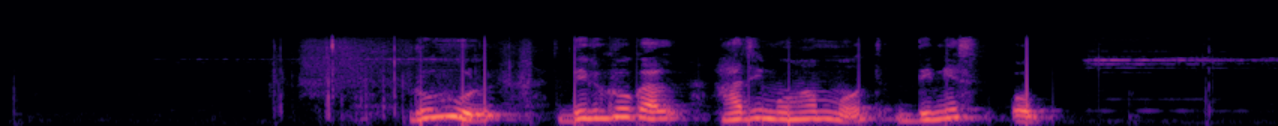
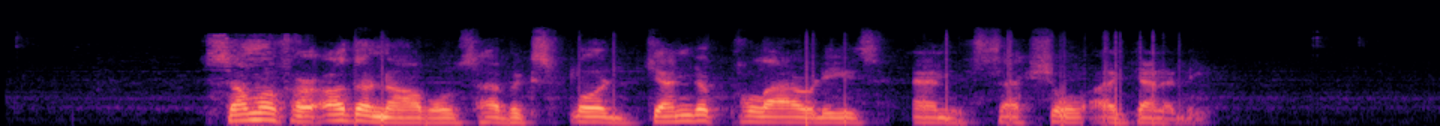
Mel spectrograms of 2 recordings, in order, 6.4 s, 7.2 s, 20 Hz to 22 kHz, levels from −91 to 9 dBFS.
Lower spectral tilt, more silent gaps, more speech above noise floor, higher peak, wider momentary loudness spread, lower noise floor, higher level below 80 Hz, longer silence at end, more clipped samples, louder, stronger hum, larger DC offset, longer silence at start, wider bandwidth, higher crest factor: about the same, -8 dB/octave vs -7 dB/octave; neither; first, 61 dB vs 51 dB; second, -12 dBFS vs -2 dBFS; first, 18 LU vs 12 LU; first, -88 dBFS vs -69 dBFS; second, -62 dBFS vs -52 dBFS; second, 0.8 s vs 1.2 s; neither; second, -29 LUFS vs -18 LUFS; neither; neither; first, 2.05 s vs 1.05 s; second, 7.6 kHz vs 8.6 kHz; about the same, 18 dB vs 18 dB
